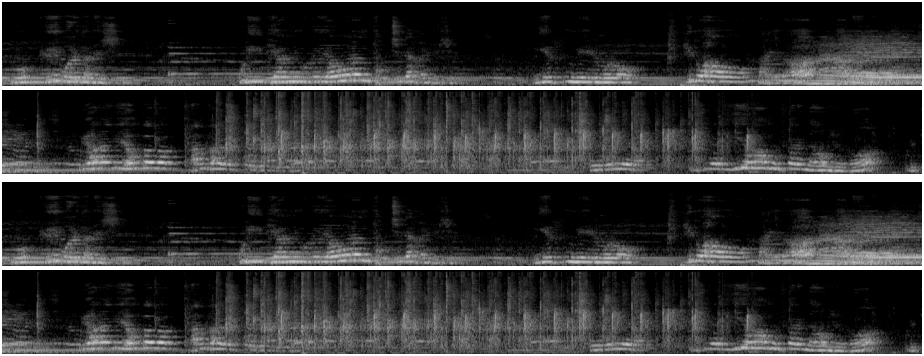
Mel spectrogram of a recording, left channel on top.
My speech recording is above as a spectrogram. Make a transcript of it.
머리가 되신 우리 대한민국의 영원한 통치자가 되신 예수님의 이름으로 기도하옵나이다. 아멘. 우리 하나님의 영광과 감사를 드립니다. 오늘 이 시간에 이영하 목사님 나오셔서 우리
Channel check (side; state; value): both; identical; correlation 1.00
